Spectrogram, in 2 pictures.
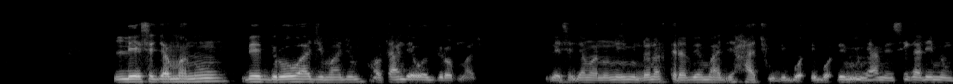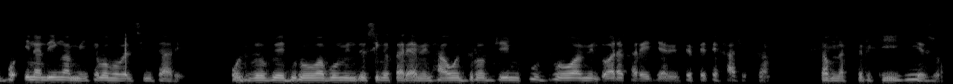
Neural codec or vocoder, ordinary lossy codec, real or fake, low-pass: none; Opus, 16 kbps; real; 7.2 kHz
